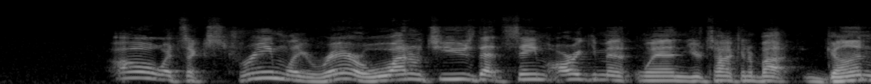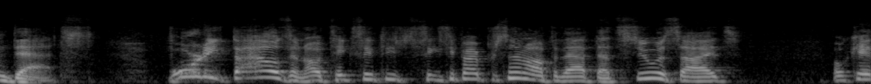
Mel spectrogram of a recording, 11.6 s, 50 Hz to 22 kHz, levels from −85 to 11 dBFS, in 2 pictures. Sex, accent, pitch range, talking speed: male, American, 145-200 Hz, 145 wpm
